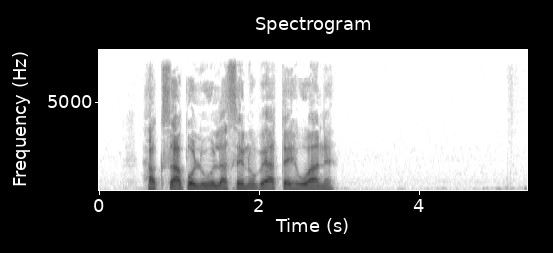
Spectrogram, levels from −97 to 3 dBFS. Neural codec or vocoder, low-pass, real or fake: vocoder, 44.1 kHz, 128 mel bands every 256 samples, BigVGAN v2; 7.2 kHz; fake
